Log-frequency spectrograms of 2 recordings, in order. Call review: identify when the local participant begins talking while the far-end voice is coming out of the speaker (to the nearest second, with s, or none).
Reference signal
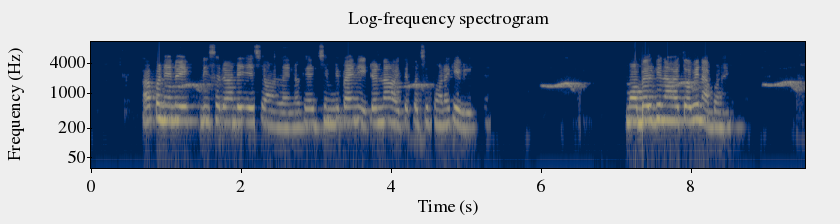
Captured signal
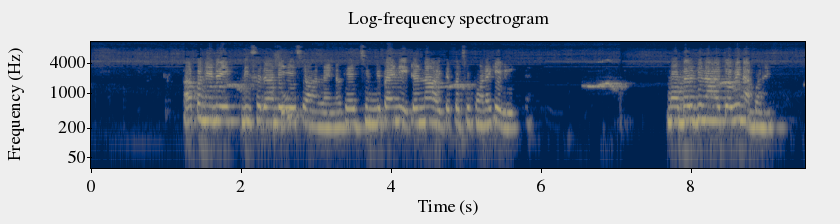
2 s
